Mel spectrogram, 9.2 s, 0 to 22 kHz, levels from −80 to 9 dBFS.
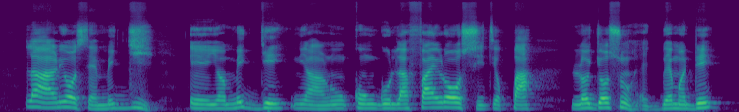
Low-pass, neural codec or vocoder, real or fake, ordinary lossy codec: none; autoencoder, 48 kHz, 128 numbers a frame, DAC-VAE, trained on Japanese speech; fake; none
